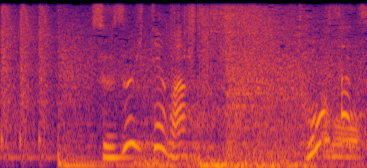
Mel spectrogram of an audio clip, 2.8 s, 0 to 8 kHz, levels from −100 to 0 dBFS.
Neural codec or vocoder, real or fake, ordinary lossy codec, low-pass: none; real; none; 7.2 kHz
